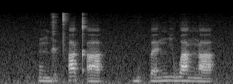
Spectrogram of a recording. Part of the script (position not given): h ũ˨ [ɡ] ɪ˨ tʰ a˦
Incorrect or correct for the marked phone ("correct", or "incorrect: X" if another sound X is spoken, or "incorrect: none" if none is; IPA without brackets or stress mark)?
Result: correct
